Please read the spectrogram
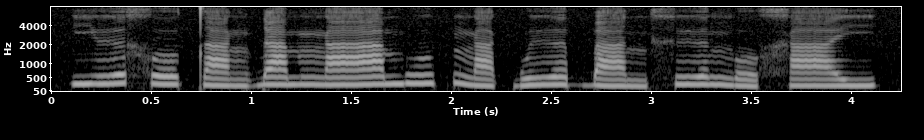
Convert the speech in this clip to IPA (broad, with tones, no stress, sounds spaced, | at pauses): j ɨ˧˥ ə̯ x o˧ t̪ a˨˩ ŋ ɗ a˧ m ŋ aː˧˥ m w u˦˥ p̚ ŋ a˨˩ k̚ w ɨ˧ ə̯ ɓ a˨˩ n x ɨ˧ ə̯ ŋ o˨˩ x a˧ j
